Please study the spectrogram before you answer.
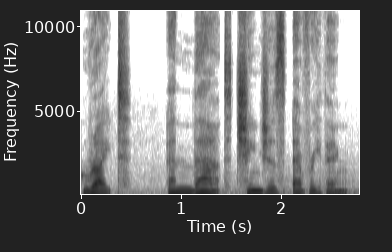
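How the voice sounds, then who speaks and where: An actress playing a composed, shrewd woman investigator in a video game, speaking in a deliberate, knowing, persuasive way. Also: extremely low pitch, darkish tone, slight background noise, heavily acted. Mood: shrewd, analytical. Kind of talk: scripted video game voice acting.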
